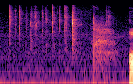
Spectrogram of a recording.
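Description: Faint computer keyboard typing: a quick run of key clicks as a password is typed into a login box.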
